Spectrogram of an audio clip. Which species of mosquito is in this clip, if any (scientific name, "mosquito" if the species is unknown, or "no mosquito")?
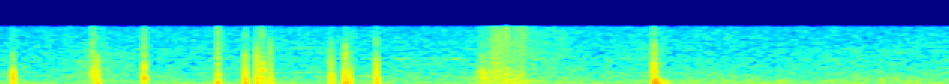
Anopheles gambiae s.s.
